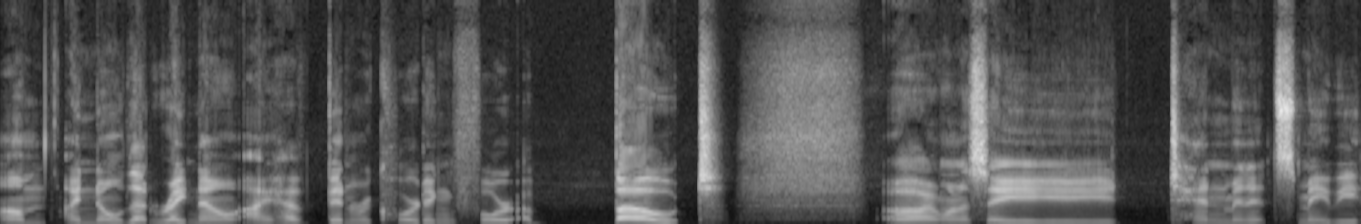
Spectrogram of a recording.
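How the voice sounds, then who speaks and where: A man speaks at a very slow pace in a shaky voice that sits fairly low for a man. His pitch swings very widely, and his tone is bright and sharp. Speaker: gaming youtuber. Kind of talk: gameplay commentary. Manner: hesitant, many fillers.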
